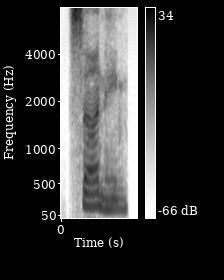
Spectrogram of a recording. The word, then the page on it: surname: Indian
